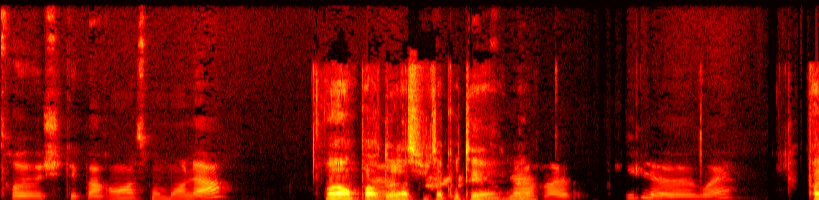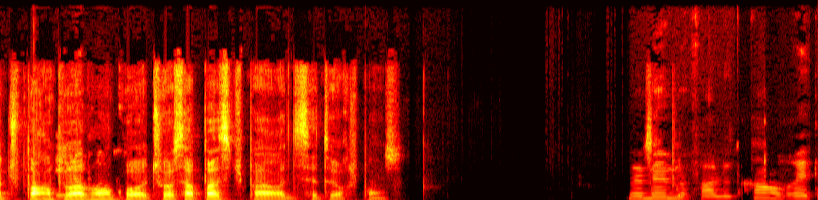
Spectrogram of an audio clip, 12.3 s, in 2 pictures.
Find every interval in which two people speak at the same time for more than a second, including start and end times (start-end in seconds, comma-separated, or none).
2.8-4.0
